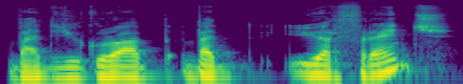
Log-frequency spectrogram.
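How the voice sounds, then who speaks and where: A man's voice: lowish voice, fairly even intonation, measured pace, darkish tone. A man hosting an interview, asking friendly questions with stumbling restarts. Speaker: interviewer, host. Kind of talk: casual interview conversation.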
